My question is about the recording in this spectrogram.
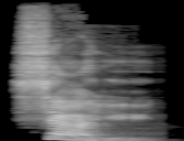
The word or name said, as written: xiayu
